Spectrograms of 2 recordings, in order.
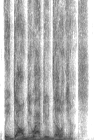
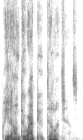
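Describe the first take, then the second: First: It is said noticeably louder and more forcefully. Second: It is said at normal speaking volume.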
